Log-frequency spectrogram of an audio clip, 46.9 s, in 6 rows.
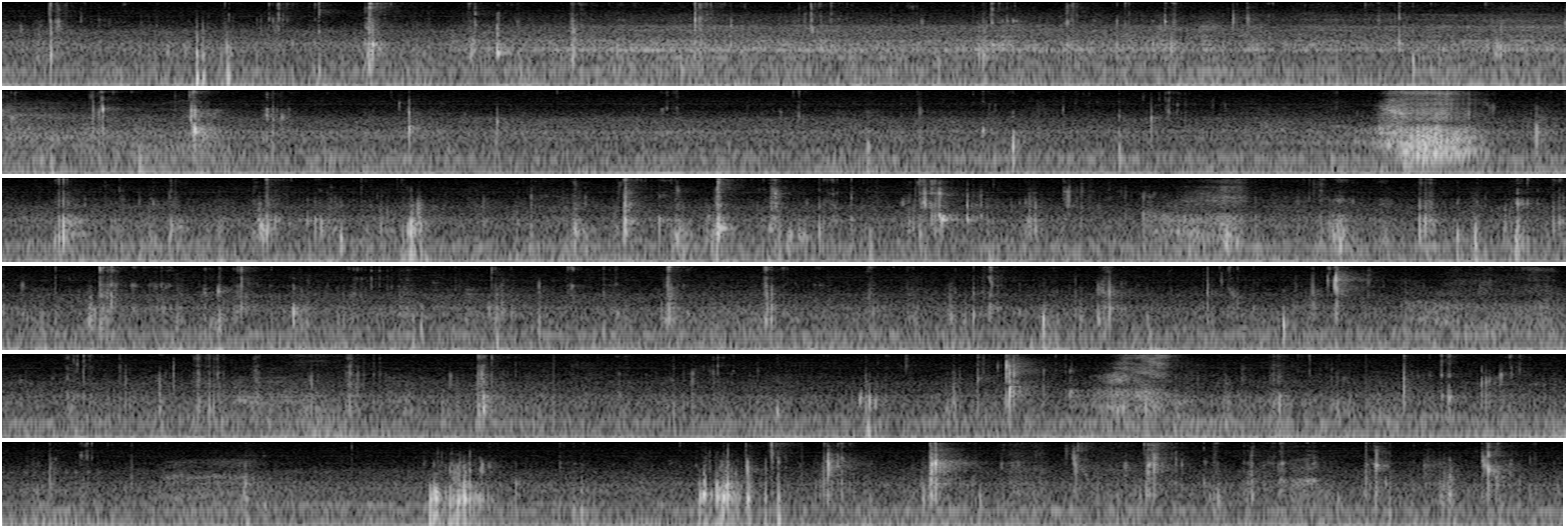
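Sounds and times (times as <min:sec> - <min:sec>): chewing bread: 0:41.2 - 0:46.9.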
